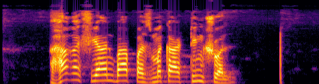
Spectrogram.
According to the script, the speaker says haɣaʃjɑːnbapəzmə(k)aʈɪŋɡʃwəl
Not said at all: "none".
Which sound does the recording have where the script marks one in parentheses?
k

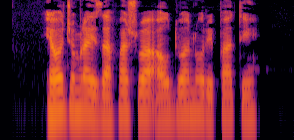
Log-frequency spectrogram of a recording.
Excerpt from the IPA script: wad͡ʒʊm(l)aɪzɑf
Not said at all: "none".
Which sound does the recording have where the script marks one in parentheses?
l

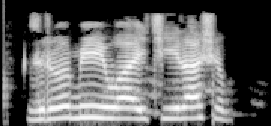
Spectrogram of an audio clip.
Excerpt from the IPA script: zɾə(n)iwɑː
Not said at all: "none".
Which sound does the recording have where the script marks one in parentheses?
m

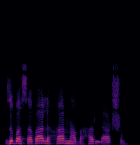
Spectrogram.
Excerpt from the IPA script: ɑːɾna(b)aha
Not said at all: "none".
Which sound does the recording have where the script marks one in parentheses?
b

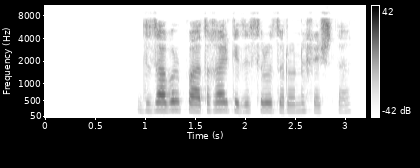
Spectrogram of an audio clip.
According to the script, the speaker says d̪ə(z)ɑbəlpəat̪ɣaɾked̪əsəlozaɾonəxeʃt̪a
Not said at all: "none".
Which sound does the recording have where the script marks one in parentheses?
z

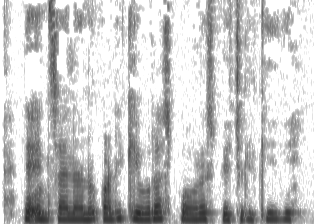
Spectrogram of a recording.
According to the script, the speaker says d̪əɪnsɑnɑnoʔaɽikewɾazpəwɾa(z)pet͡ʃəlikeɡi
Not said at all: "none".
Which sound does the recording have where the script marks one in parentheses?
z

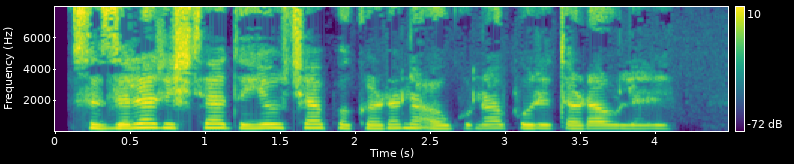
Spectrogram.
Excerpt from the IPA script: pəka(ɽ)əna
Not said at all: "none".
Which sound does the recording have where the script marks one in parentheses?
ɽ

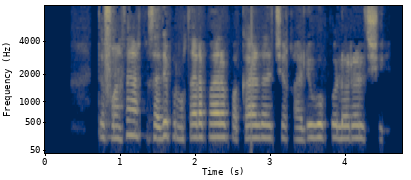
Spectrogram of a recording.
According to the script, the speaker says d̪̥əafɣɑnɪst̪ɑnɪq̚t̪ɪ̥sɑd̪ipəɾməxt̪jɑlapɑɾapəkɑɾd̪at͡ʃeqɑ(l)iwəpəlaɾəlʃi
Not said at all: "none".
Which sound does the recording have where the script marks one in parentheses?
l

